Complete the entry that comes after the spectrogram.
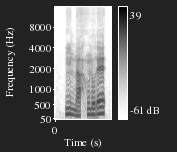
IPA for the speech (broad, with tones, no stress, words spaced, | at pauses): ĩ˧na˨hũ˧ ɾo˧ɾɛ˦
